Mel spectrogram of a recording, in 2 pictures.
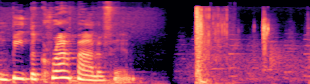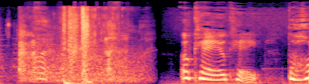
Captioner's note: cartoon punching noises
